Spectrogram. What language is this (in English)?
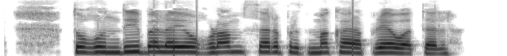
Pashto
